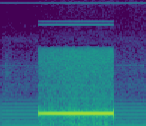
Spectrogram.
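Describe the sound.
A single steady ringing tone from an outgoing telephone call, heard alone as one unbroken burst of about a second at a fixed mid pitch, with a faint buzzy edge and quiet line hiss around it.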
